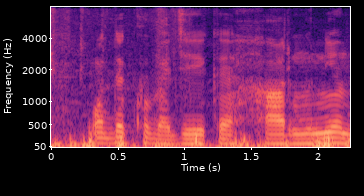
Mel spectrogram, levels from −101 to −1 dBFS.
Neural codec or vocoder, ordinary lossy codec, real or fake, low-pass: none; none; real; none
